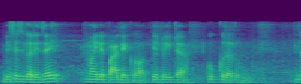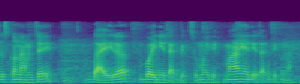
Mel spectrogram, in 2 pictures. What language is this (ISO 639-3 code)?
nep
